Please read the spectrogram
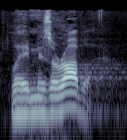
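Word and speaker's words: Les Misérables: And we watched Les Miserables. I didn't say S at the end because Dr. Clark will jump on me if I mispronounce it tonight.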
